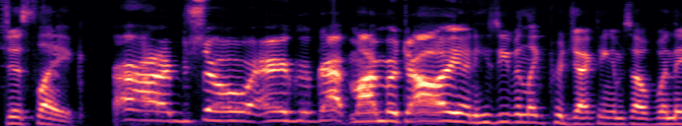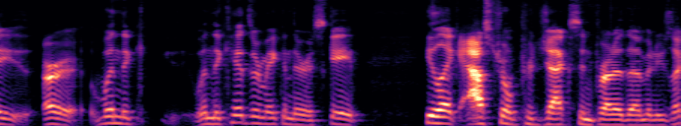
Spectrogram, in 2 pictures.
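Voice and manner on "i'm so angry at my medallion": hammy, over-the-top villain voice pitched very high. Describing a villain's scene in a movie, imitating over-the-top villain. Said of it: "it's so over the top".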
